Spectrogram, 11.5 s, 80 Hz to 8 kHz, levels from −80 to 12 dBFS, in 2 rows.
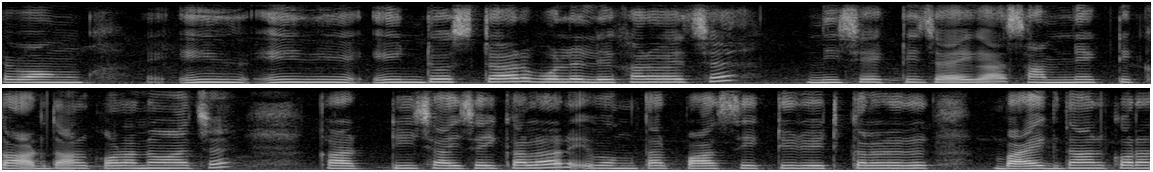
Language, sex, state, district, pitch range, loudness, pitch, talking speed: Bengali, female, West Bengal, Malda, 255-275 Hz, -18 LUFS, 265 Hz, 155 wpm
